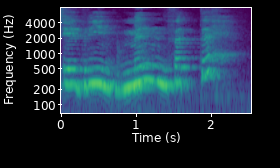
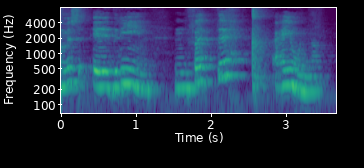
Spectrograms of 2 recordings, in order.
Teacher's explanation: So here what we are doing, we are dropping the meme.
